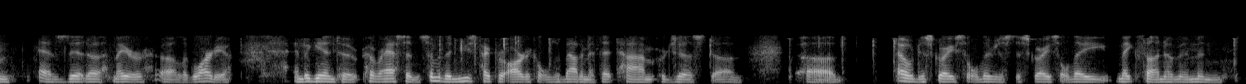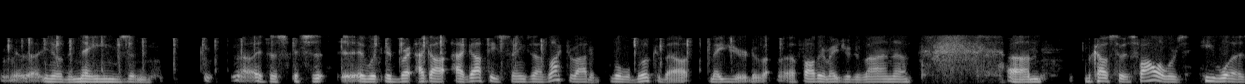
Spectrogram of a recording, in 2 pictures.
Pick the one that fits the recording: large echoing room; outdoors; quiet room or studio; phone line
phone line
